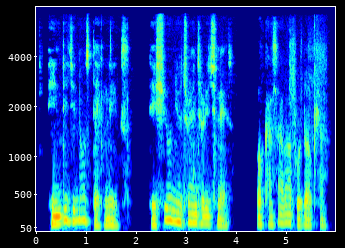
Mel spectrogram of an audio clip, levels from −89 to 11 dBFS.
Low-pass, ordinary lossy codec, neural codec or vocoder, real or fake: 7.2 kHz; MP3, 48 kbps; none; real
